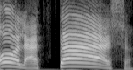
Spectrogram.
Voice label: bummer, French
